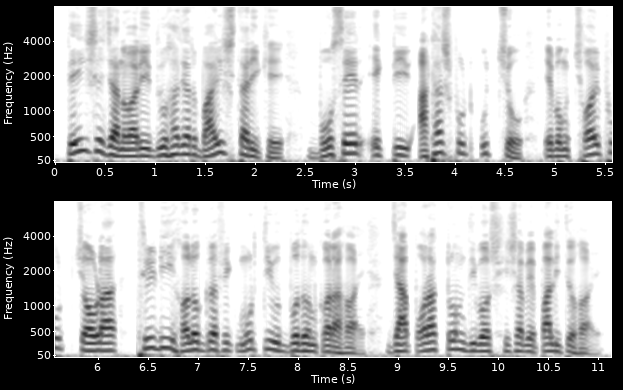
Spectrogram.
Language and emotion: Bengali, neutral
